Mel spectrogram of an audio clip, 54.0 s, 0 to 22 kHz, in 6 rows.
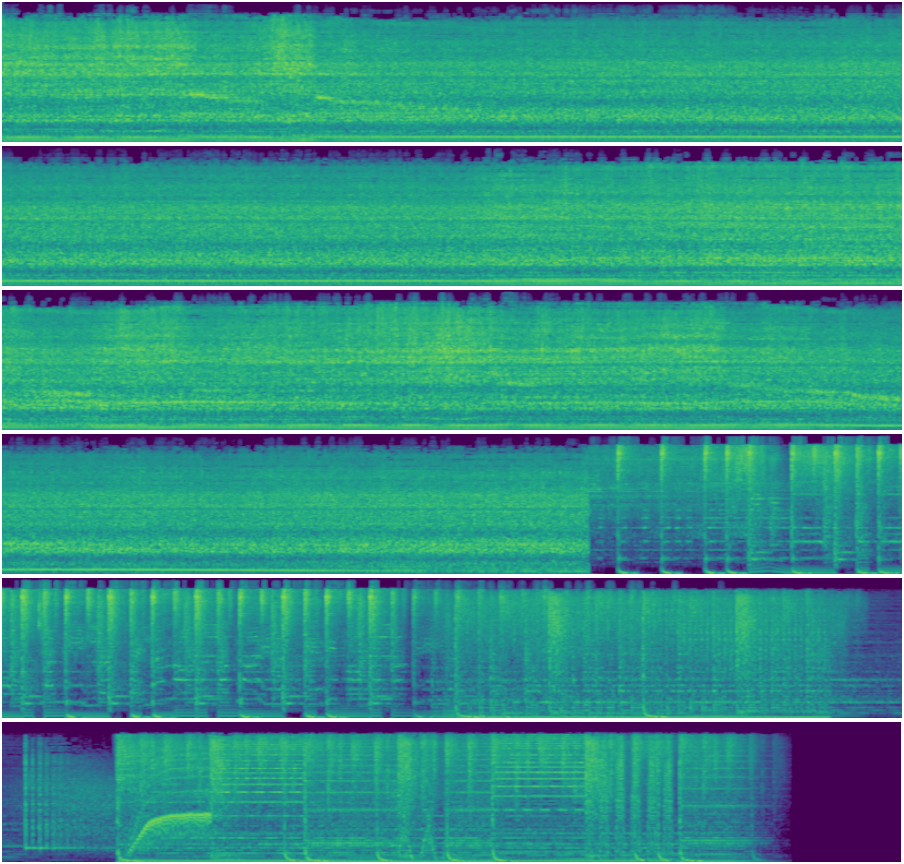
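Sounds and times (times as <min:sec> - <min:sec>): heavy diesel engines running: 0:00.0 - 0:32.9, 0:34.4 - 0:44.8, 0:46.2 - 0:52.9.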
